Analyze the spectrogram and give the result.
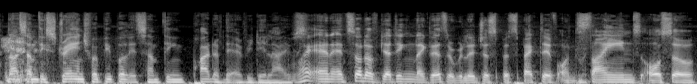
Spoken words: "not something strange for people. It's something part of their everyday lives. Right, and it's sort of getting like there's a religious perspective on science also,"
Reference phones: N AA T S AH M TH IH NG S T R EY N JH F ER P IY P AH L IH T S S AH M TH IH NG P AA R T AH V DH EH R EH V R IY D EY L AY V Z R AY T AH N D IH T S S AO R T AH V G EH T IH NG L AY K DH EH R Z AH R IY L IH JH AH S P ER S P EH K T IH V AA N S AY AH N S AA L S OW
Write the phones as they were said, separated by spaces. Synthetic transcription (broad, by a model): N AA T S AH M T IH NG S T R EY N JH F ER P IY P AH L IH T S S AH M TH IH NG P AA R T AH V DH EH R EH V R IY D EY L AY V R AY T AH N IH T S S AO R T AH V G EH T IH NG L AY K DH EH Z AH R IY L IH JH AH S P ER S P EH K T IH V AA N S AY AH N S AA L S OW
